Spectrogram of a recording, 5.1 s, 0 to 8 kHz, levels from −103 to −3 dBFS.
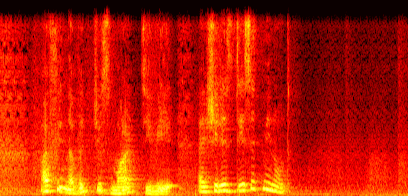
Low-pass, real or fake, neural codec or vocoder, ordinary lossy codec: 7.2 kHz; fake; codec, 16 kHz, 0.4 kbps, LongCat-Audio-Codec; Opus, 64 kbps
